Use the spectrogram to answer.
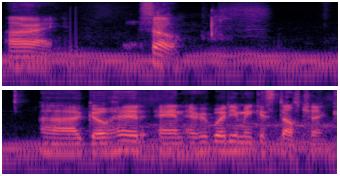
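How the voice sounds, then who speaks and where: A man's voice: mid-range voice, normal speed, over music, rough recording. A young man narrating a tabletop game as game master, casual and hesitant with many fillers.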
